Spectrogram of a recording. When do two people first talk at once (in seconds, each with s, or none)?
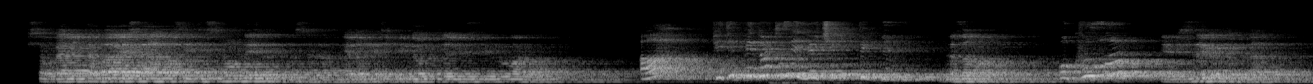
none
